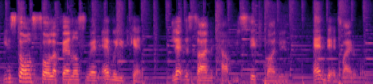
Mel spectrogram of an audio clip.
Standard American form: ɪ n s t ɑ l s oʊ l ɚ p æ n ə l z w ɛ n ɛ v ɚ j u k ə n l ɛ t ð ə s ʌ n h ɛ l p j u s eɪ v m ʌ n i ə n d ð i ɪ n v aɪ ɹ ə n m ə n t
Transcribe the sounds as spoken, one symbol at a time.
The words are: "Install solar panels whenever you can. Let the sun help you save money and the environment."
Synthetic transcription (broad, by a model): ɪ n s t ɑ l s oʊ l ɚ p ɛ n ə l s w ɛ n ɛ v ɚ j u k ə n l ɛ t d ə s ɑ n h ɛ p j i s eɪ f m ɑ n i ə n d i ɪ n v aɪ ɹ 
